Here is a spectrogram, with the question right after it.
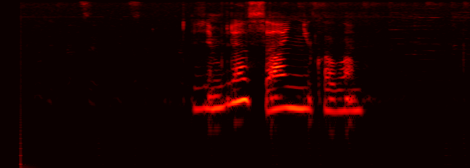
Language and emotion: Russian, sad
